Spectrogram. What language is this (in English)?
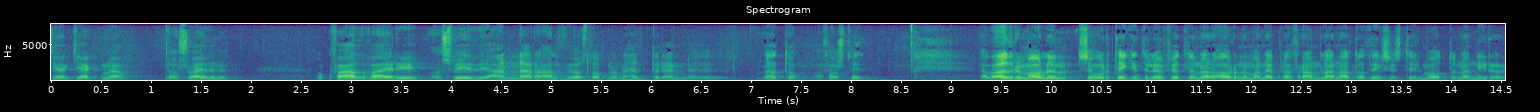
Icelandic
